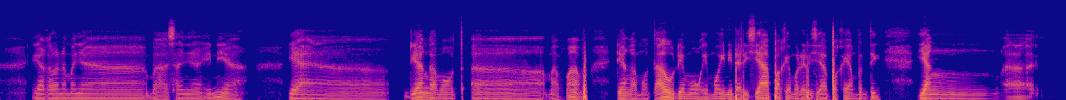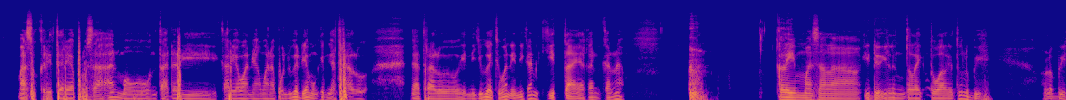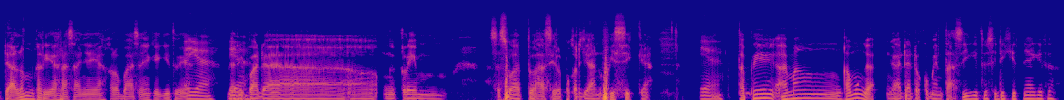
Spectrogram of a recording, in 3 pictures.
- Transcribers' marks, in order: drawn out: "namanya"; drawn out: "ya"; drawn out: "eee"; drawn out: "yang"; throat clearing; "intelektual" said as "ilentektual"; drawn out: "daripada"
- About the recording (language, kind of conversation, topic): Indonesian, advice, Bagaimana cara menghadapi rekan kerja yang mengambil kredit atas pekerjaan saya?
